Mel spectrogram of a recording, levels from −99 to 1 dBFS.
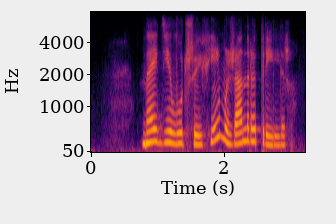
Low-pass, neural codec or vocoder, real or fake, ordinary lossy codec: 7.2 kHz; codec, 16 kHz, 2 kbps, X-Codec, HuBERT features, trained on LibriSpeech; fake; Opus, 32 kbps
